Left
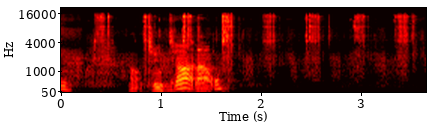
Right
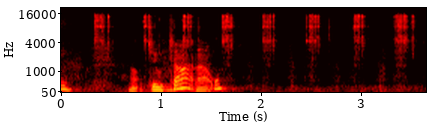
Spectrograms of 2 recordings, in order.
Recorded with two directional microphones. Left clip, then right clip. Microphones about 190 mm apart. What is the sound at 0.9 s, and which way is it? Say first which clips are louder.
Speech: left 3 dB; 15° left (ahead or behind).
